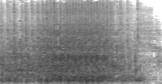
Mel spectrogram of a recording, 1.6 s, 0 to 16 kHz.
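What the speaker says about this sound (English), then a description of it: "So this one starts by just sewing a long serger tail." A serger running a 3-thread narrow overlock sews a long tail on its own, a brief close whirring burst at steady speed that tapers off at the end.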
